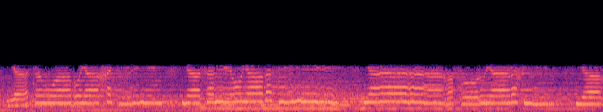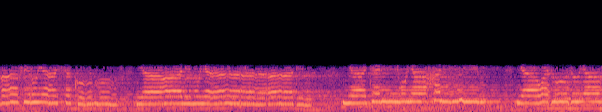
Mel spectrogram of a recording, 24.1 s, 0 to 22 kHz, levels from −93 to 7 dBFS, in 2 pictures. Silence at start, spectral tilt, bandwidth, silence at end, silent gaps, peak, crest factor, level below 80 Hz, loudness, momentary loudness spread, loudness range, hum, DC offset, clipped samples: 0 s; -3 dB/octave; 2.4 kHz; 0 s; none; -6 dBFS; 12 dB; -40 dBFS; -19 LUFS; 7 LU; 2 LU; none; 0.3%; under 0.1%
